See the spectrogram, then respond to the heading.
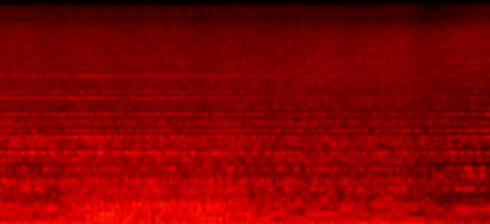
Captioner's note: rocket whooshing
